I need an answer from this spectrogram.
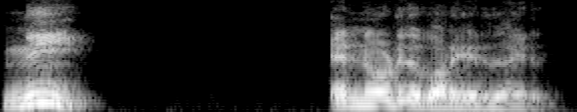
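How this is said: The word നീ is stressed. The problem is who said it. "നീ പറഞ്ഞുകൊണ്ട പ്രശ്നം"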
